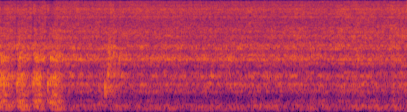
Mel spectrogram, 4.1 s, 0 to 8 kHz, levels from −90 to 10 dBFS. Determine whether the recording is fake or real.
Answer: fake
